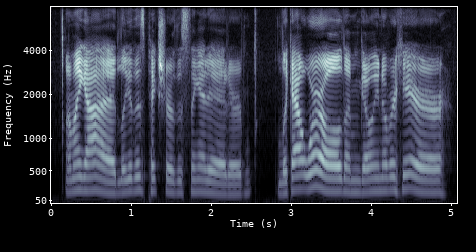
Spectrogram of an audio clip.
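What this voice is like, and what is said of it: Mocking voice of a social media poster. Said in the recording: “I did this voice to describe how people talk on Facebook”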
